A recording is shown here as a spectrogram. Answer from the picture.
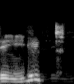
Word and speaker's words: Uth: I know it's spelled UTH, but I don't know how to pronounce it. Oot. Is it Ute?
